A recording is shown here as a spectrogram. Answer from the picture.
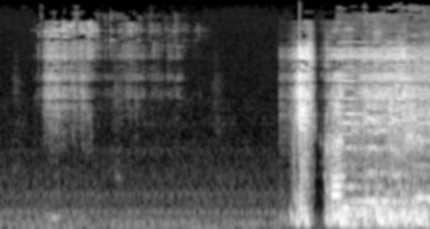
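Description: Movie trailer soundtrack: a brief high metallic jingle about half a second in, then a quiet stretch, then a sharp hit about three seconds in that leads straight into loud title music.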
